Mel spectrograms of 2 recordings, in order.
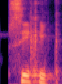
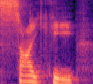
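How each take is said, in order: First: It is pronounced like the Russian word. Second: It is pronounced the standard English way. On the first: The speaker calls it wrong. "you speak like the word in Russian" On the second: The speaker calls it right. "This word in English is psyche"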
